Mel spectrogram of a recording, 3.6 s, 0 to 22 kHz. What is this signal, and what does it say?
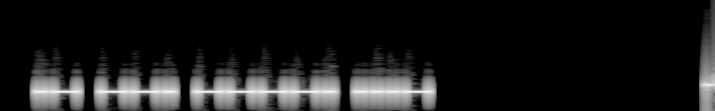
Morse code, heard as a keyed tone, about 30 wpm, 700 Hz. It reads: AG9V
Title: USA Call Signs - 4 Characters - 3x Character Spacing - 30wpm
